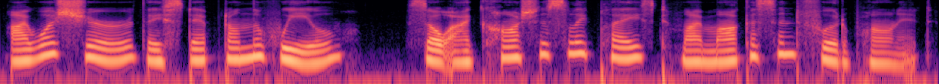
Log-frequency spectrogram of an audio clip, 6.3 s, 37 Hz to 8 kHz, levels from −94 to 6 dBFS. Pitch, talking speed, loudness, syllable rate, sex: 185 Hz, 165 wpm, -16 LUFS, 4.3 syllables/s, female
